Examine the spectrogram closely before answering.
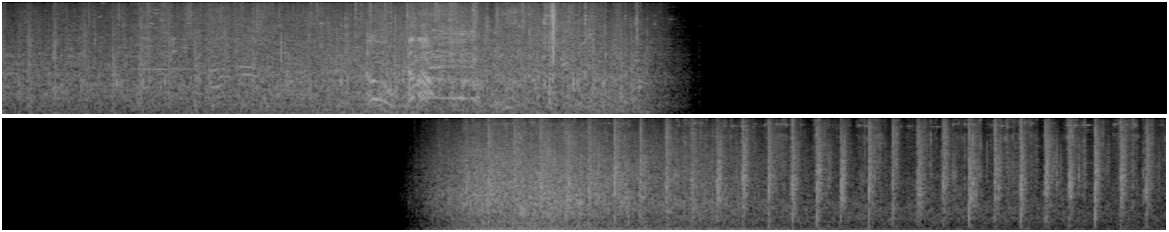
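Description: Footsteps tread steadily on a dirt path.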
